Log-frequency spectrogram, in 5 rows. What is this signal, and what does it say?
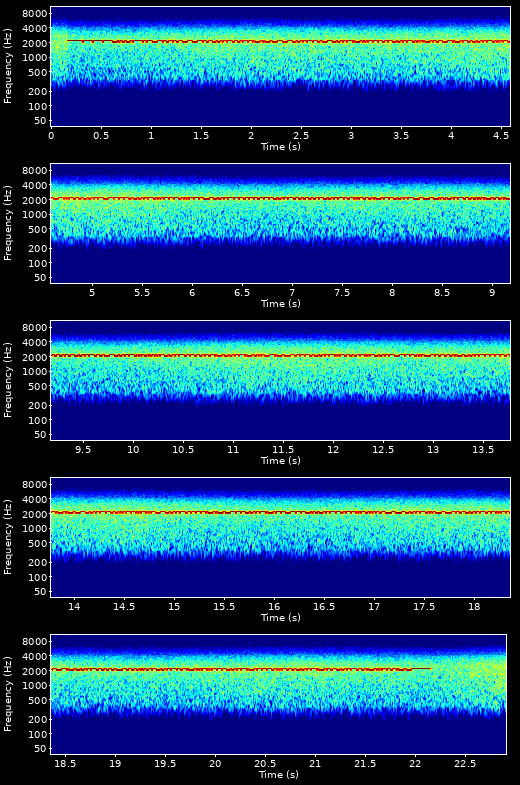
RTTY (75 baud, 170 Hz shift), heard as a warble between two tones, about 2100 Hz centre, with radio static. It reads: 922992 813399 79 3610 432937 47968 917 417615 1021 880 26831 55 8438382 89 446 0823 3493507 6806 9145283 110339 741669 013391 3191 7164255 4552 06293 885840 23661 31768 32 836239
